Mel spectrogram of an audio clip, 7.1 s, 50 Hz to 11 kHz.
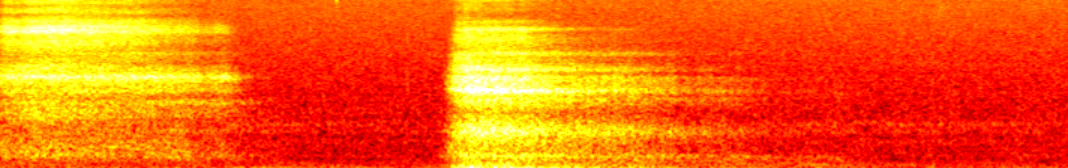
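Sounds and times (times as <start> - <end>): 
slow deep breath in and forceful exhale: 0.0 - 1.8, 3.0 - 5.8.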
